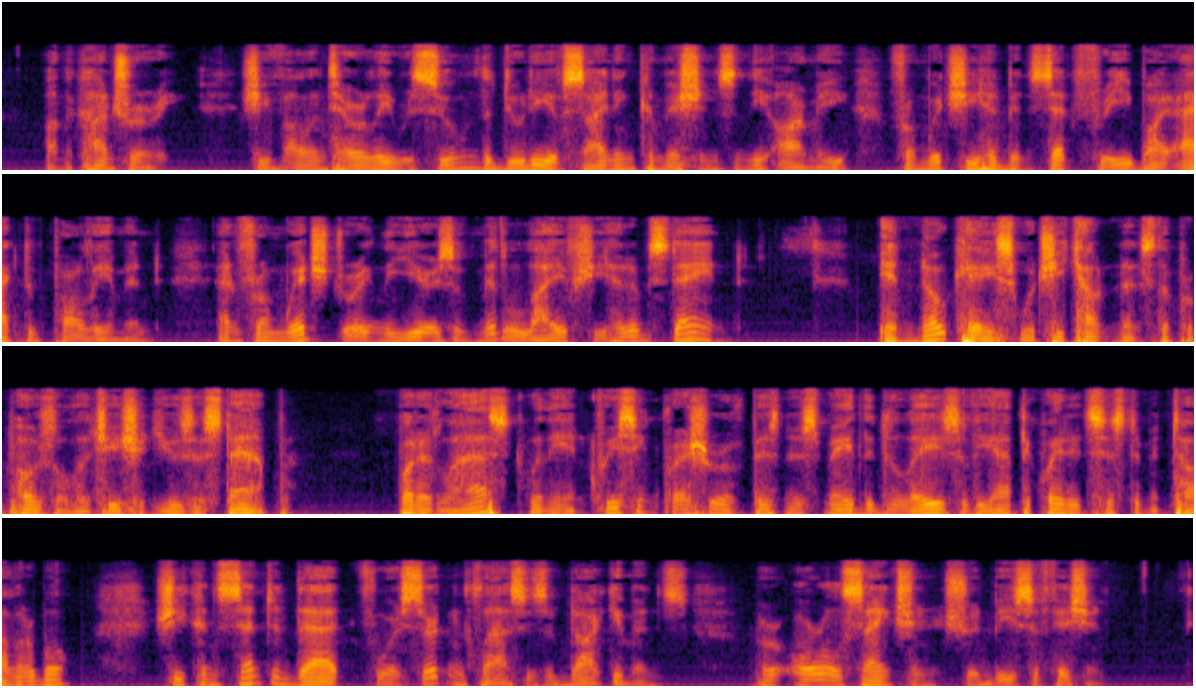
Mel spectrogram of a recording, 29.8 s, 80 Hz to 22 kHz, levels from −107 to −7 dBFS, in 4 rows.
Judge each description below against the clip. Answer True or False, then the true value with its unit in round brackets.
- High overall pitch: False (100 Hz)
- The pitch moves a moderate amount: True (3.4 semitones)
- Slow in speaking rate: False (165 wpm)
